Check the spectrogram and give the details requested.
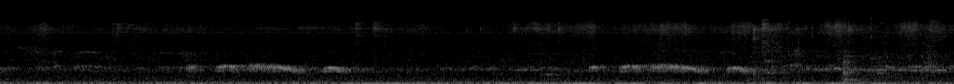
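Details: Caged spotted doves, one in a round bamboo cage and one in an iron cage, cooing in two low, mellow phrases of several soft, rolling notes separated by a pause, over a steady background hiss.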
